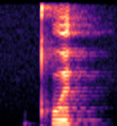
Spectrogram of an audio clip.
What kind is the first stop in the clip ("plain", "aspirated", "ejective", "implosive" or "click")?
aspirated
